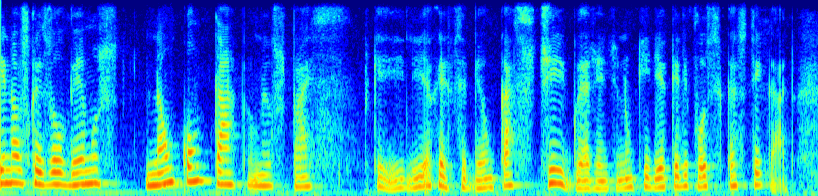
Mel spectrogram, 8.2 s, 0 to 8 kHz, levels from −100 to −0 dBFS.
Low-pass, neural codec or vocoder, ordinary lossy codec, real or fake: 7.2 kHz; none; Opus, 32 kbps; real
